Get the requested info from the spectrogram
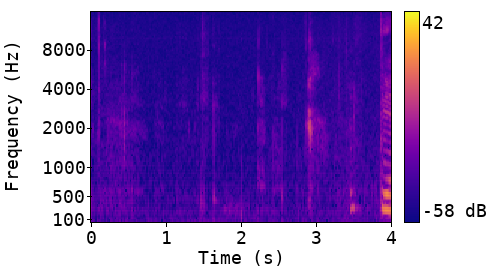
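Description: Faint, breathy whispering and stifled giggling with short pauses in between, then a loud voice breaks in right at the end.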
